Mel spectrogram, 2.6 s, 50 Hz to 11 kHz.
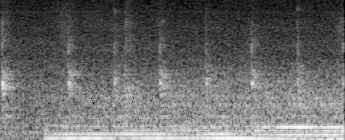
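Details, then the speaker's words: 1920s Seth Thomas Sentinel mantel clock, roughly 100 years old, wound and pendulum started for the first time since purchase: crisp, even ticks about twice a second with no skips or limping beat; movement running healthily. "So now, if I'm not mistaken, we just get the ball rolling and see if it works. Well, seems to be running."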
